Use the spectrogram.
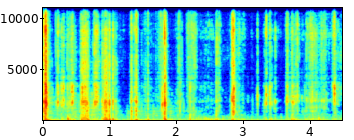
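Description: A utility blade scrapes a small, solid, pale blue piece of dry soap held in the hand, breaking it into crumbs. A series of short, bright, crisp scraping and crunching strokes comes in uneven bursts, loudest at the start and thinning out toward the end.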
